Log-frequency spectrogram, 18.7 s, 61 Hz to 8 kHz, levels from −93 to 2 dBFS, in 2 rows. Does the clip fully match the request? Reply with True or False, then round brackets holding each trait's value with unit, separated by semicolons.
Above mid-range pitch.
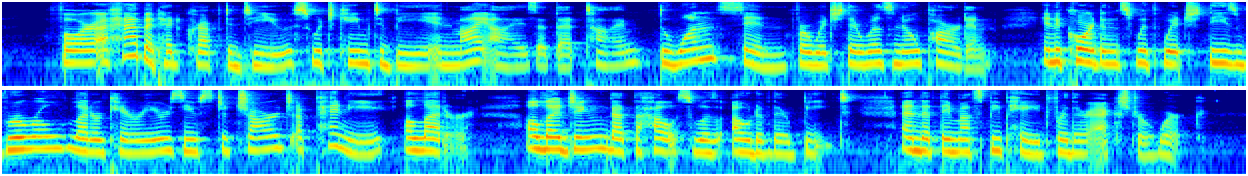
True (230 Hz)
